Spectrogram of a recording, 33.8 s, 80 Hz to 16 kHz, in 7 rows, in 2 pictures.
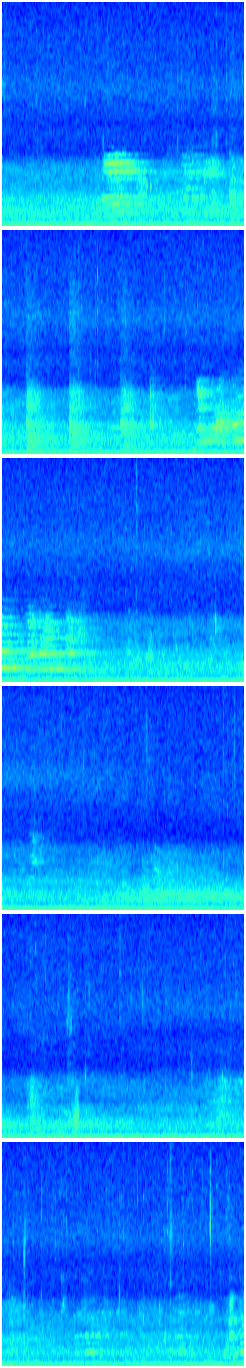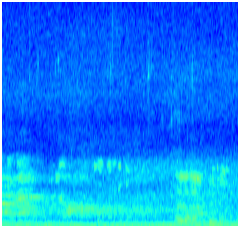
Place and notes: {"title": "中興文化創意園區, Wujie Township, Yilan County - In the square", "date": "2017-11-06 12:28:00", "description": "Transformation of the old paper mill, In the square, Tourists, Air conditioning noise, Traffic sound, Binaural recordings, Sony PCM D100+ Soundman OKM II", "latitude": "24.69", "longitude": "121.77", "altitude": "10", "timezone": "Asia/Taipei"}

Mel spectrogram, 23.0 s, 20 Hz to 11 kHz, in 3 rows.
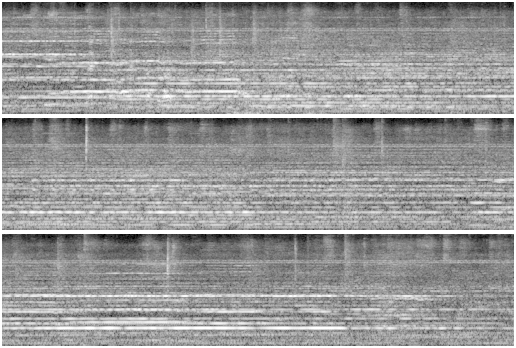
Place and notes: {"title": "Best Buy, Emeryville", "date": "2010-11-16 03:55:00", "description": "Best Buy Emeryville", "latitude": "37.83", "longitude": "-122.29", "altitude": "5", "timezone": "US/Pacific"}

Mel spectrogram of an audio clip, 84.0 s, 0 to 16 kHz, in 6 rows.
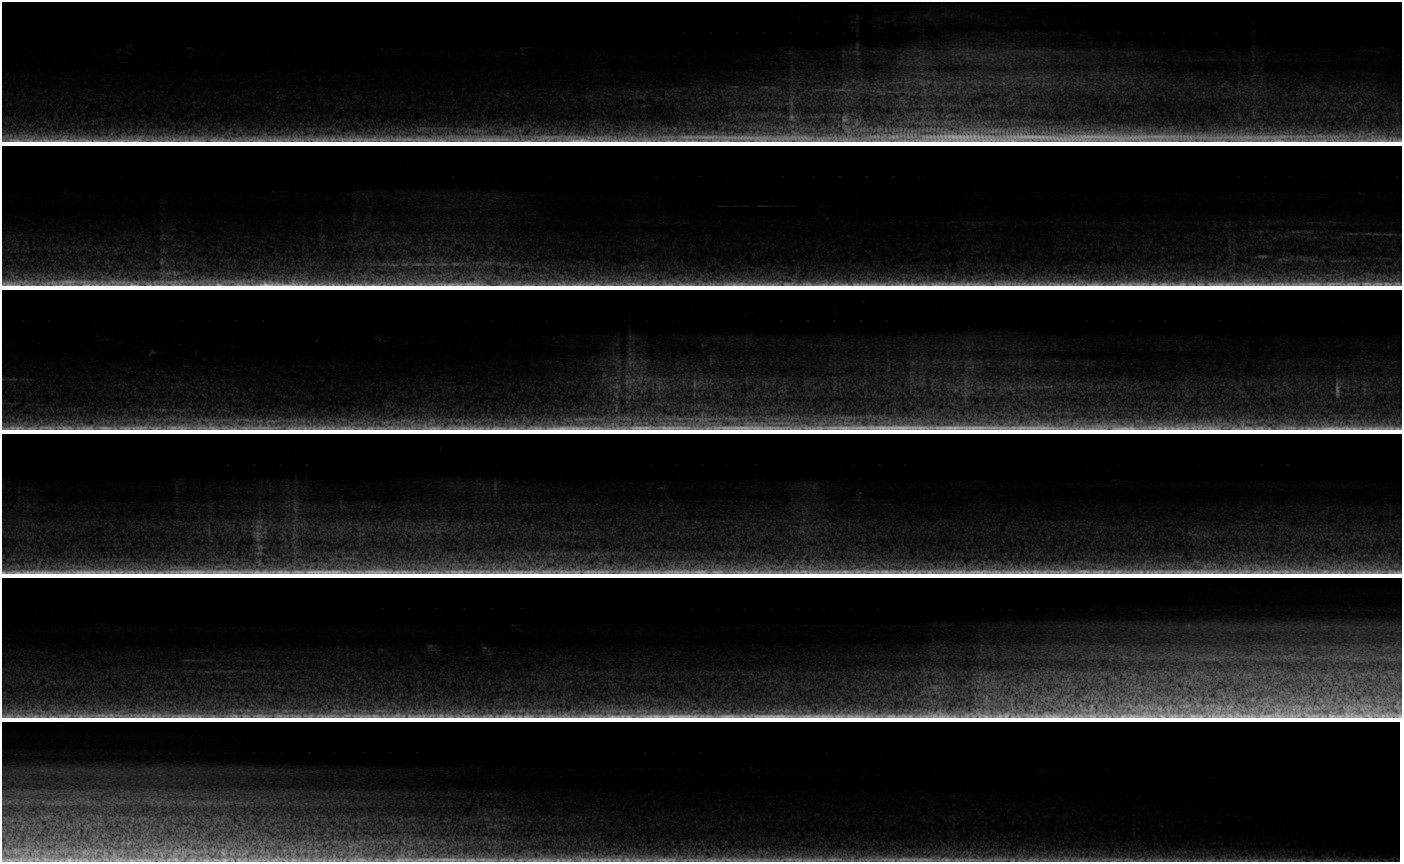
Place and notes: {"title": "頭城鎮外澳里, Yilan County - In the plaza next to the temple", "date": "2014-07-07 14:56:00", "description": "In the plaza next to the temple, Chicken sounds, Birdsong, Very hot weather, Traffic Sound, Traveling by train", "latitude": "24.88", "longitude": "121.84", "altitude": "15", "timezone": "Asia/Taipei"}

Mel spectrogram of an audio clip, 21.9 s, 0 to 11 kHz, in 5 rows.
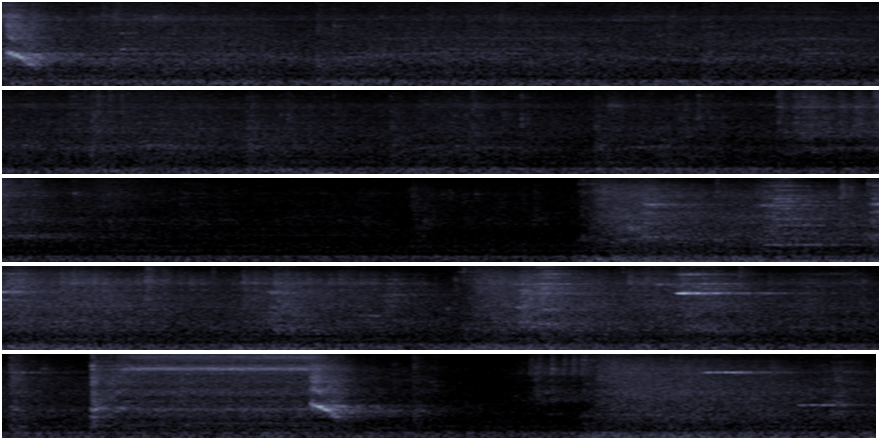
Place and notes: {"title": "brandenburg/havel, kirchmöser, bahntechnikerring: track construction company - the city, the country & me: overhead crane", "date": "2014-08-04 16:42:00", "description": "overhead crane moving rails at the outside area of a track construction company\nthe city, the country & me: august 4, 2014", "latitude": "52.39", "longitude": "12.44", "altitude": "28", "timezone": "Europe/Berlin"}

